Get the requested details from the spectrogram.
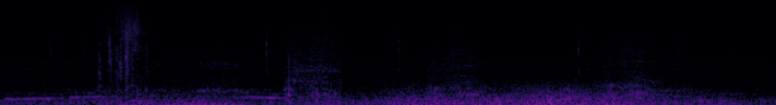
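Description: A wooden drawer scrapes as it slides open.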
